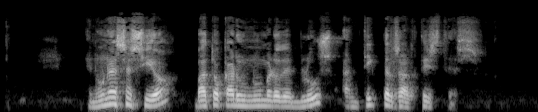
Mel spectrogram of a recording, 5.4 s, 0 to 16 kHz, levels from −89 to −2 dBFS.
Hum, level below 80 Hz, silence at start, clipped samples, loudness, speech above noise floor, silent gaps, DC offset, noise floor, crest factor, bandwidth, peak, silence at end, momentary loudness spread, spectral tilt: none; -68 dBFS; 0.9 s; under 0.1%; -25 LUFS; 52 dB; none; under 0.1%; -78 dBFS; 18 dB; 11 kHz; -8 dBFS; 0.6 s; 16 LU; -4 dB/octave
